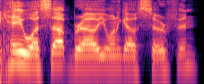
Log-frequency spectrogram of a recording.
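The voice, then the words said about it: Put-on Southern Californian surfer-dude accent. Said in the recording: “a Southern Californian kind of dude ... hone that accent”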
